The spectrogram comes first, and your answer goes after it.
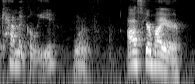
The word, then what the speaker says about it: Mayer: So, for those of you confused as to why we're angry and confused, it says Oscar Mayer is spelled with an A and not an E. So it's Mayer.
